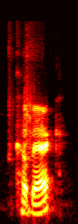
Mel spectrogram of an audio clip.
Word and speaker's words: Quebec: sorry what that's how that's how they like it pronounced Quebec Quebec yeah Quebec yeah why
